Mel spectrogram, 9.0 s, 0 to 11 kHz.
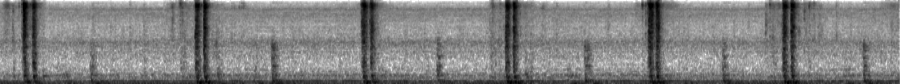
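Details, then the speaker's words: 2005 Honda Element EX 4WD automatic with aftermarket NAPA CV axles; sharp clicks roughly every second and a half over low rumble as drive takes up on shifting, vibration worse than before; axles clicking, fixed by fitting new genuine Honda axles. "hopefully you can hear when I shift the gears too you can actually hear the axles clicking"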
